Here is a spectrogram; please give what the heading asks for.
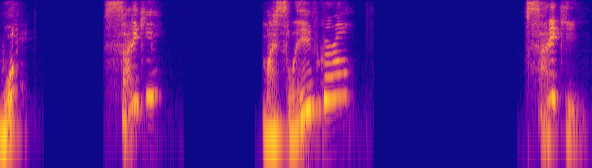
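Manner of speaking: outraged shriek. Retold or imitated. Venus shrieking at the seagull's news. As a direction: squeal the name in furious disbelief. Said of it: "So she's pissed".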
